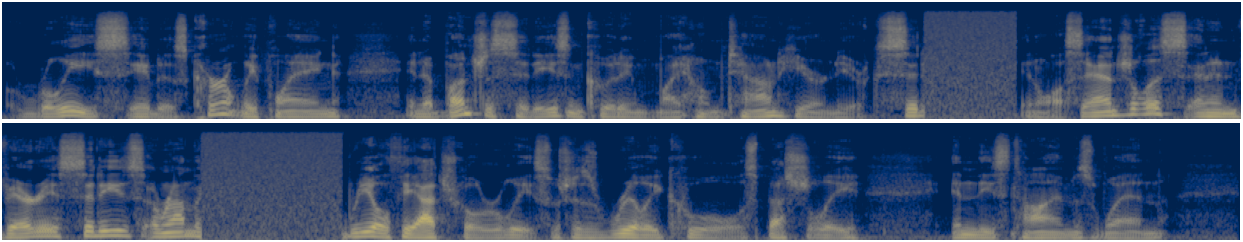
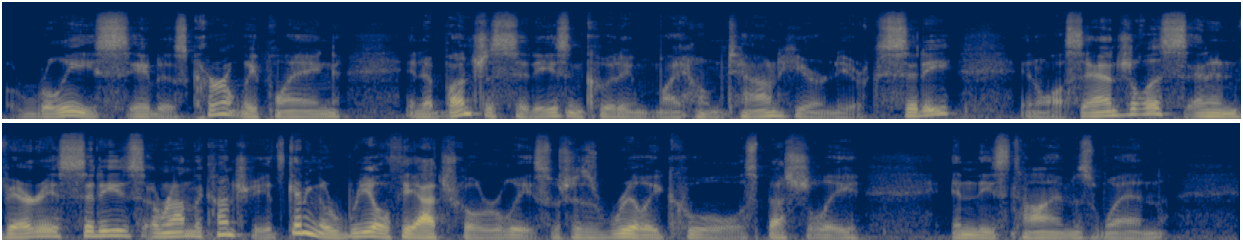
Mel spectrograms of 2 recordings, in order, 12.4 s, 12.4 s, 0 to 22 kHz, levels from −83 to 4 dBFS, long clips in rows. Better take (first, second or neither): second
